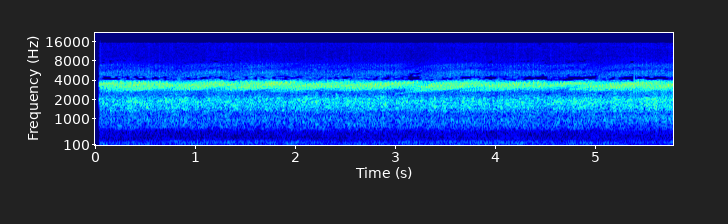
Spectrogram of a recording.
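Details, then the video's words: Loud frogs calling at East Valley: a dense, unbroken chorus of high, buzzy trilling croaks holds steady for the whole stretch, with countless callers blending together over a faint low rumble. "Loud Frogs on East Valley"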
